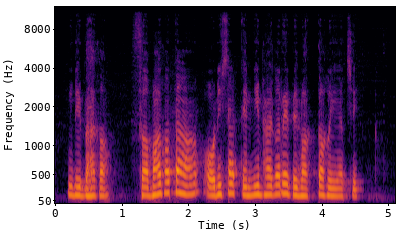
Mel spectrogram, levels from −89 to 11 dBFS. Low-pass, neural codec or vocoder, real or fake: 10.8 kHz; codec, 44.1 kHz, 1.7 kbps, Pupu-Codec; fake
